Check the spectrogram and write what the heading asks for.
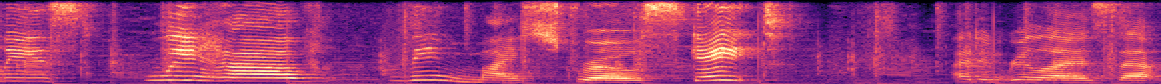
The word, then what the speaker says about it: Maestro: on the box and I said Maestro, and Kim Manning corrected me and told me it's pronounced Maestro.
